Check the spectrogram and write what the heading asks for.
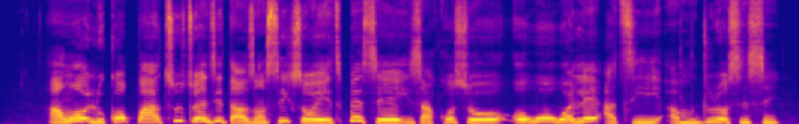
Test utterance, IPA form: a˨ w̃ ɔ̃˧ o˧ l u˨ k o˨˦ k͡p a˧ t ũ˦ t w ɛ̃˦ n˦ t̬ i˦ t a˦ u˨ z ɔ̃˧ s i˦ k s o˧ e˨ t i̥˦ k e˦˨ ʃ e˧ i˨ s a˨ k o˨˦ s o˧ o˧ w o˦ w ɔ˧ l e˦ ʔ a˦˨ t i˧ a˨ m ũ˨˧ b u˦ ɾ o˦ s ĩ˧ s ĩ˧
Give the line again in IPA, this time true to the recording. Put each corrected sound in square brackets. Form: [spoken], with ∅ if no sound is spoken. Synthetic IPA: a˨ w̃ ɔ̃˧ o˧ l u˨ k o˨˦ k͡p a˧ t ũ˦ t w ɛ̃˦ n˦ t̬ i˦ t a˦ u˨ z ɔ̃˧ s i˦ k s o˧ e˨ t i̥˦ [k͡p] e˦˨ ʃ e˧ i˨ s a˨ k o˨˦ s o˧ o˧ w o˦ w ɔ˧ l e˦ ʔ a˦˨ t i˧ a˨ m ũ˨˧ [d] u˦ ɾ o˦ s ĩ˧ s ĩ˧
